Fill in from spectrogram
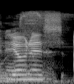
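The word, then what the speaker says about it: Joonas: Is him Junis or Jonas? – Jonas.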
